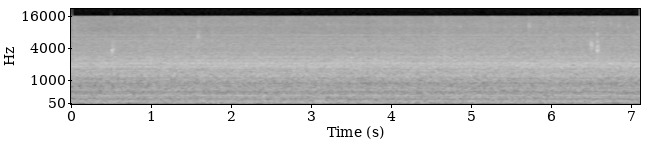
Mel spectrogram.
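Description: Battered green chilies frying in hot oil, a steady sizzle over a steady low hum, with a few faint pops.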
